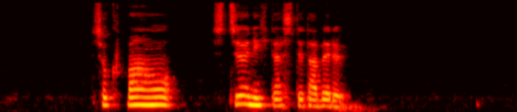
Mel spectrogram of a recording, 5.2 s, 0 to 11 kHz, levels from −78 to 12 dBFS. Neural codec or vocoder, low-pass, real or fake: none; 9.9 kHz; real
